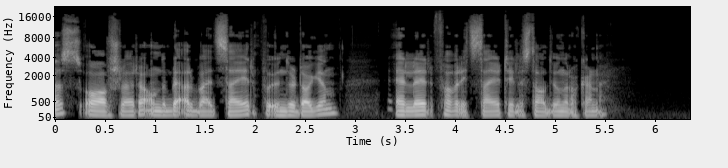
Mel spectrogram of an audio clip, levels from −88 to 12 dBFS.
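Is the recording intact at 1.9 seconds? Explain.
Yes, the speech at 1.9 seconds plays through cleanly, with no dropout, click, distortion or other technical fault at that moment.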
